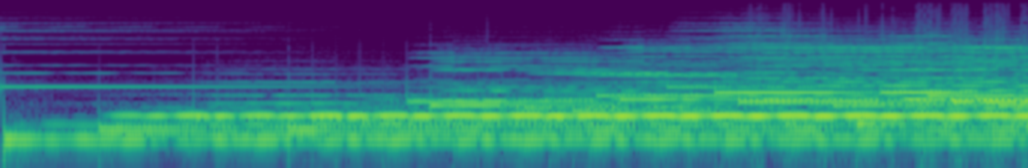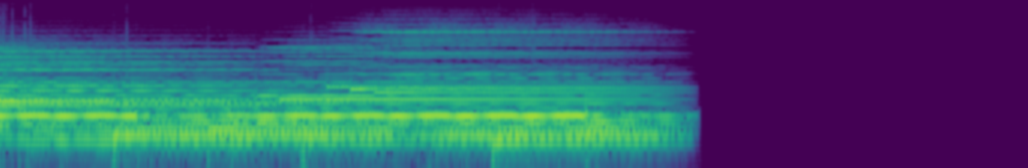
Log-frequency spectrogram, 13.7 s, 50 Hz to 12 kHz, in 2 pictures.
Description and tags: Micron Lost 2
Alesis Micron Stuff, The Hi Tones are Kewl.
acid, alesis, ambient, base, bass, beats, chords, electro, glitch, idm, kat, leftfield, micron, synth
